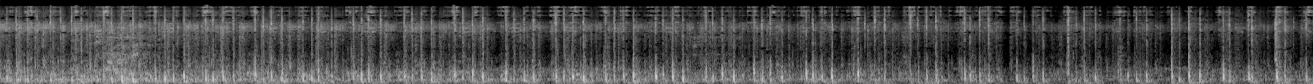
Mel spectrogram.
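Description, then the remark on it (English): A single rider's horse clip-clops steadily toward the listener in a brisk, continuous rhythm, with sharp repeated hoofbeats standing out over a noisy outdoor background and no talking. “Captain, single rider approaching.”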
